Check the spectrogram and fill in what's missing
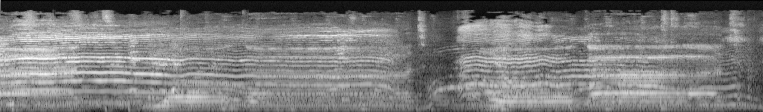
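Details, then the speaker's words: Young child crying for yogurt: two long, loud, sustained wailing cries separated by a brief catch of breath; infant crying. "this is a video just making the baby's crying for yogurt I'm just helping he can't say yoga when he's crying thank you for watching"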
